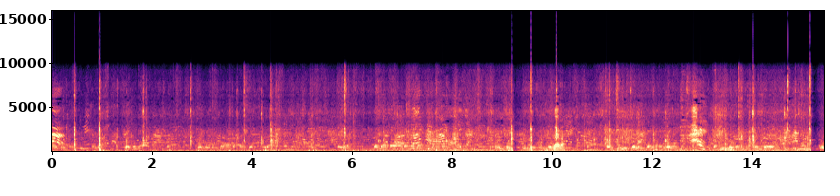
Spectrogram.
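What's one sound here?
Men and women chatter around in a busy outdoor crowd.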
